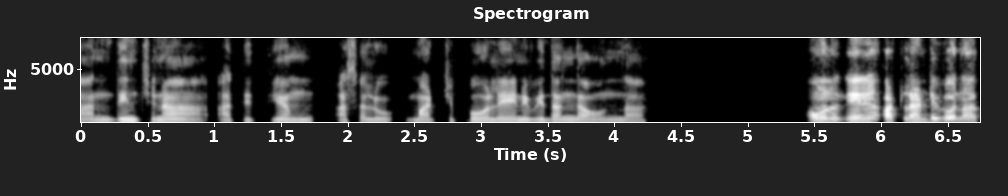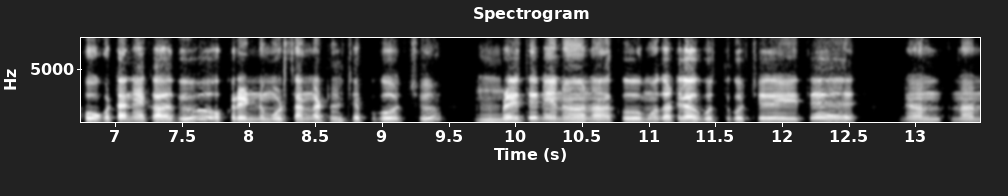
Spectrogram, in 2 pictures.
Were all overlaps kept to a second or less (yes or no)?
yes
